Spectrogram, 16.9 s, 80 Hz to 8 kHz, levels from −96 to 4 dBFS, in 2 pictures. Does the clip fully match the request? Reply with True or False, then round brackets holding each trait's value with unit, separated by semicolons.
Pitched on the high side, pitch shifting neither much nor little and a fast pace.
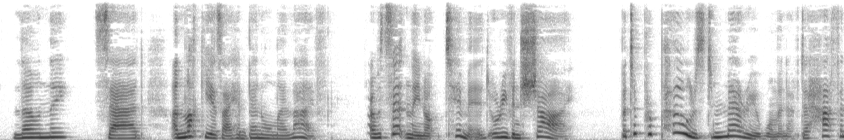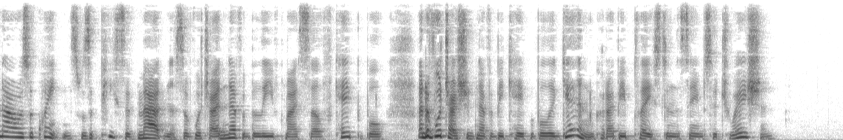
False (200 Hz; 8.5 semitones; 210 wpm)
